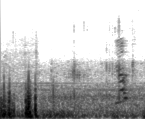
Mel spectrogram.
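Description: Wind rumbling on the microphone, with a brief voice fragment about half a second in and a faint voice near the end.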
